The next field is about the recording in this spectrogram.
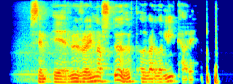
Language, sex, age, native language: Icelandic, male, 30-39, Icelandic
